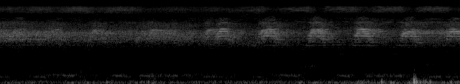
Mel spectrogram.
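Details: Cicadas in a summer garden in Seoul, Korea pulse in regular loud swells roughly twice per second over a steady high buzz, with a faint low humming tone beneath and a brief thump.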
